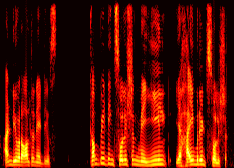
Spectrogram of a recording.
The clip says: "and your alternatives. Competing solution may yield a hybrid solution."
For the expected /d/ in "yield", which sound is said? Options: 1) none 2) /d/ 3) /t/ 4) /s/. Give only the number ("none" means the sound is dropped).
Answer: 2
